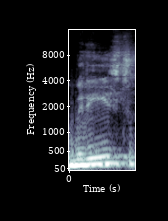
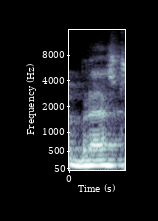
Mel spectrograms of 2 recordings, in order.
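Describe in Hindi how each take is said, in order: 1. स्वर लंबी ई ध्वनि है। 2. स्वर छोटी e ध्वनि है। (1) "अब इसको लोग ब्रीस्ट पढ़े होते हैं, भाई ब्रीस्ट नहीं होता" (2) "ब्रेस्ट होता है"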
